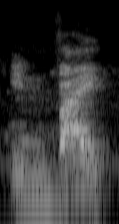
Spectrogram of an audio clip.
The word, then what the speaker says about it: invite: In our first word, invite. Why do we pronounce it as invite?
